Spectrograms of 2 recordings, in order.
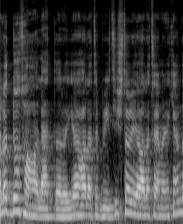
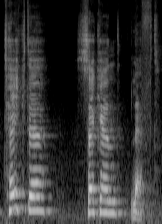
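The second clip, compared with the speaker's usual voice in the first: spaced-out demonstration, starting higher; slow model phrase; 5 semitones higher, much slower than usual. Shown as a demonstration. Teacher gives the British way of saying it, slowly spaced. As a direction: stretch each word, pausing before "second left".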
